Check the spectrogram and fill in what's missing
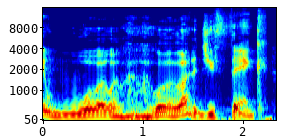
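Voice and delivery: normal talking voice

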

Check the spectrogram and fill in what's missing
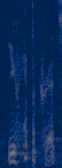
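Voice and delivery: quiet, restrained rebuke; Jesus. Acted. Jesus addresses us as the Pharisees, softly accusing. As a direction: say it softly, straight to the listener. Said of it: "we're the audience that Jesus is talking to".

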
